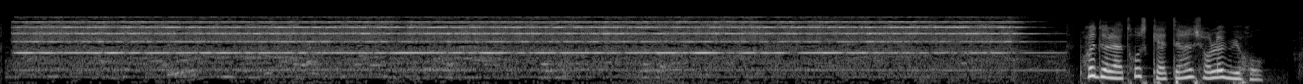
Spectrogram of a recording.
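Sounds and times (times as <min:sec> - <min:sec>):
electric school bell ringing: 0:00.0 - 0:10.7
speech: 0:10.9 - 0:12.7.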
